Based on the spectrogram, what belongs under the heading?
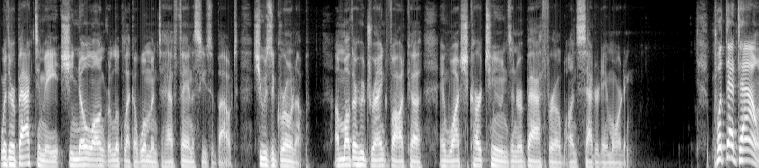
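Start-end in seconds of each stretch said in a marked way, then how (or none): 10.7-11.4 curt, sharp, snapped delivery, very high. A mother, her back to the narrator, turns on someone: snapped. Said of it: "she snapped".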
